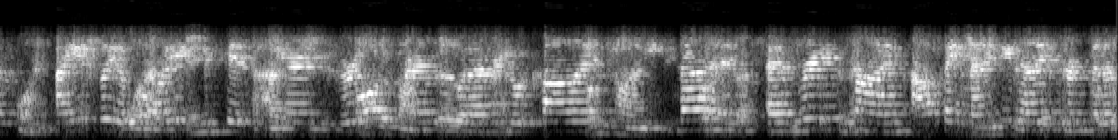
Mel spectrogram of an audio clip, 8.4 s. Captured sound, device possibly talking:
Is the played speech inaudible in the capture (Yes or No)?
No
